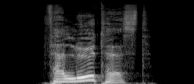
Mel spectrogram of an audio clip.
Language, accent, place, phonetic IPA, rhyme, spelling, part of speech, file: German, Germany, Berlin, [fɛɐ̯ˈløːtəst], -øːtəst, verlötest, verb, De-verlötest.ogg
- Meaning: inflection of verlöten: 1. second-person singular present 2. second-person singular subjunctive I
